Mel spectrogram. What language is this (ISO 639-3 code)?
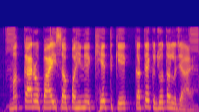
mai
